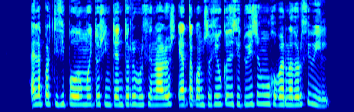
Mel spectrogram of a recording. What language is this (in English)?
Galician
